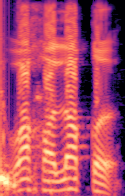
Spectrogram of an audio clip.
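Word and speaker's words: خلق: In the case of cough, we will produce the sound at the end. Wakhalak.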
